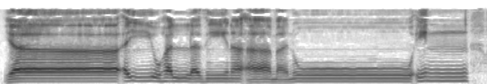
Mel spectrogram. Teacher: عم يدخل إلى المد من طبقة منخفضة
